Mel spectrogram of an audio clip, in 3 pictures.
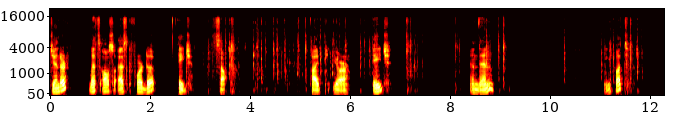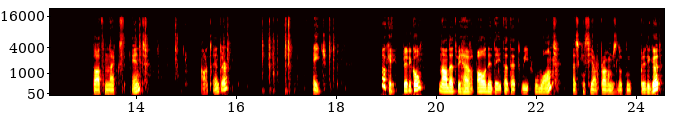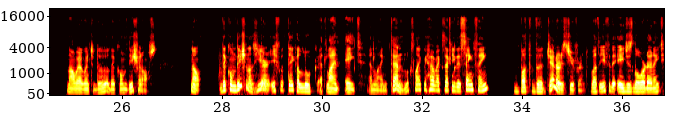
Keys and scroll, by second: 3.5 Tab, 11.4 Return, 14.5 alt+Return.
